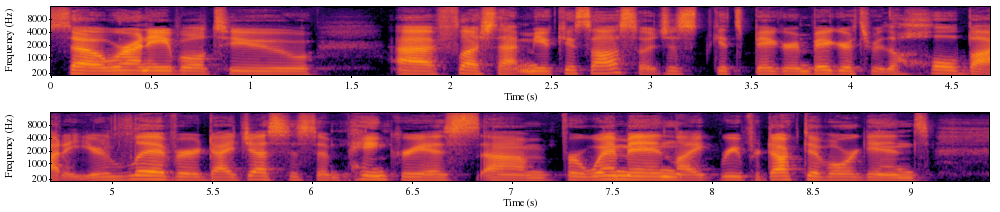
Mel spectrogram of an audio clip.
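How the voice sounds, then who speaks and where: In an American accent, a woman with a fairly low pitch speaks at a fairly quick pace. Her intonation stays fairly even on a very clean recording with a silent background. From Idaho, US. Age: 20s. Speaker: paddle board athlete with cystic fibrosis. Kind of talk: interview.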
